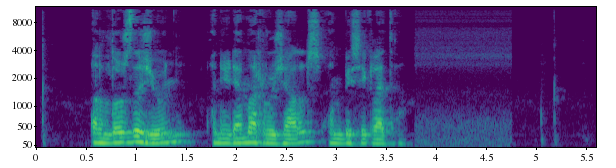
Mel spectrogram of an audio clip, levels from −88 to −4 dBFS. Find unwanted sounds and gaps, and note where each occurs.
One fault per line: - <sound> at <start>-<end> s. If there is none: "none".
none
